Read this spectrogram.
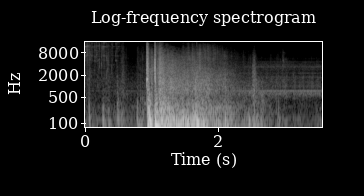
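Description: An explosion booms and rumbles nearby.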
